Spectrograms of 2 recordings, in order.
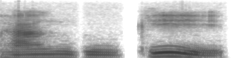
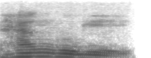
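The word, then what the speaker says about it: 한국이: Nanti bacanya dia nyambung ya, Robun. Ya, jadi nyerempet lah. Jadi ini dibacanya adalah nyeret ya. Kalau bahasa Indonesia nyeret mungkin dibacanya nyeret. Jadi gioknya tuh nanti dibacanya ke sini. Ya, hanggugen. Kemudian hanggugi.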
